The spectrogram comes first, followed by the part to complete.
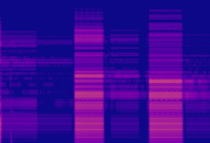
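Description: Logic Pro Flex Pitch reference tone: a buzzy synthesized note that plays while a pitch segment is clicked and held, giving the pitch of that part of the vocal. It sounds loudly twice, each time for about half a second, with fainter steady tones between.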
